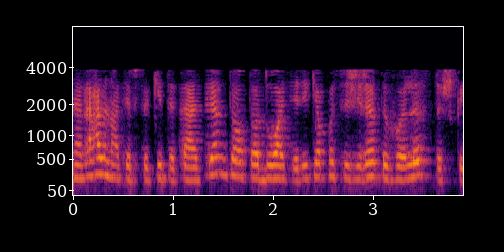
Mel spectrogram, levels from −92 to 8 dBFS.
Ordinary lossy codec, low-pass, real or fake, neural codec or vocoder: AAC, 16 kbps; 7.2 kHz; fake; codec, 24 kHz, 0.9 kbps, WavTokenizer, medium speech release version 2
